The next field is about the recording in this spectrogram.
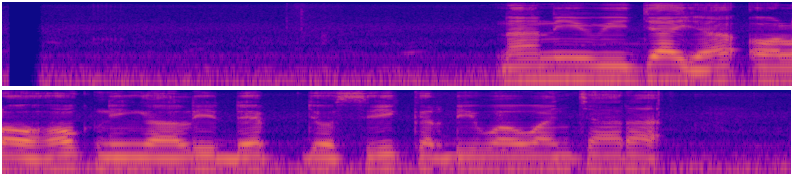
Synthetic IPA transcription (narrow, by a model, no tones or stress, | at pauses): naniwid͡ʒajaʔɔlɔɦɔk̚niŋɡalidɛp̚d͡ʒosikərdiwawaɲt͡ʃaɾa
